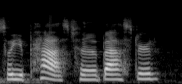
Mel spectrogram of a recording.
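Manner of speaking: ordinary talk, nothing marked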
